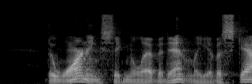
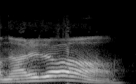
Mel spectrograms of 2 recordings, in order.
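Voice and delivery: very slow, loud sarcastic courtesy; mock polite, drawn out; 8 semitones higher, 11 dB louder, much slower than usual. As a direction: stretch the politeness to mock them. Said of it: "the leader responded politely".

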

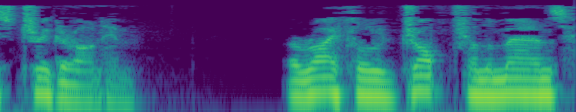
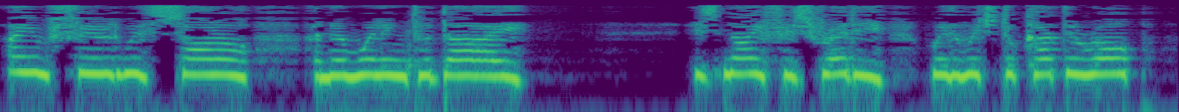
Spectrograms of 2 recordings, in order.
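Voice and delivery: Namu's farewell. A narrator's reading. Captive Namu bids big brother farewell, resigned and pleading. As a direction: say goodbye and mean it.

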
